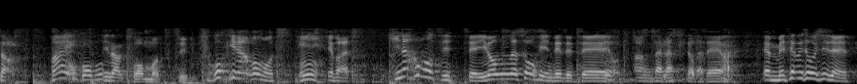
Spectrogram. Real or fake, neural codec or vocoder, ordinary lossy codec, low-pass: fake; autoencoder, 48 kHz, 32 numbers a frame, DAC-VAE, trained on Japanese speech; none; 5.4 kHz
